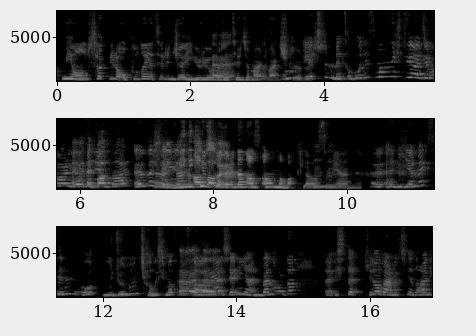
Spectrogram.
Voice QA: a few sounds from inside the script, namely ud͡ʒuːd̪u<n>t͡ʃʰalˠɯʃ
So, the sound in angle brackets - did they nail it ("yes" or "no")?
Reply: yes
